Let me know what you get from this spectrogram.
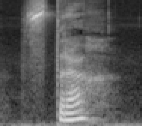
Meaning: fear
- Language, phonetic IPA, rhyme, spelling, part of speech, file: Czech, [ˈstrax], -ax, strach, noun, Cs-strach.ogg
